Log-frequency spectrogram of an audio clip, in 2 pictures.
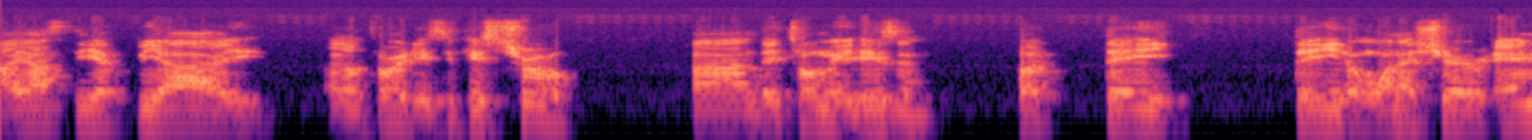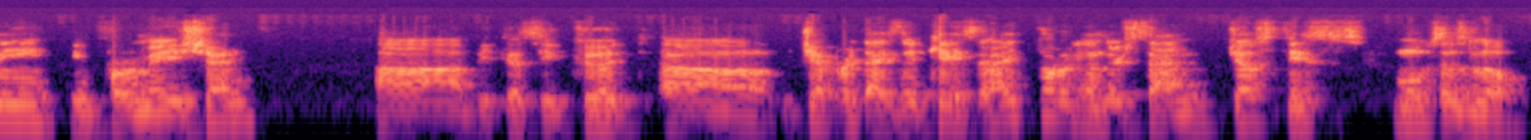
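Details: Adult man speaking; ordinary speech.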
